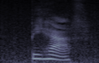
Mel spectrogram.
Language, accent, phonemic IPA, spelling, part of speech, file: English, US, /bɪˈhæf/, behalf, noun, En-us-behalf.ogg
- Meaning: 1. The interest, benefit, or wellbeing of someone or something 2. One's role or rightful place; stead or authority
